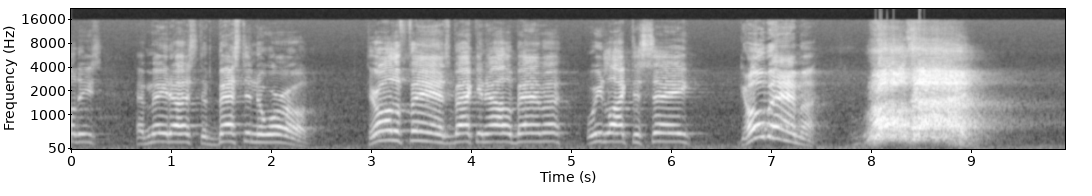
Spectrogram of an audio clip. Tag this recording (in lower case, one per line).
speech
bellow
